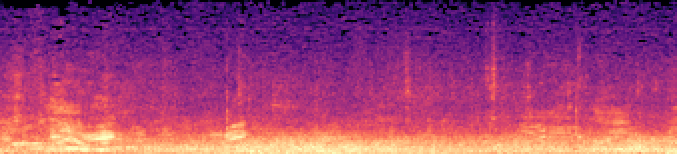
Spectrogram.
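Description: Spectators' voices chattering in the stands at a ballpark, with a steady low drone growing in underneath from about halfway through.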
